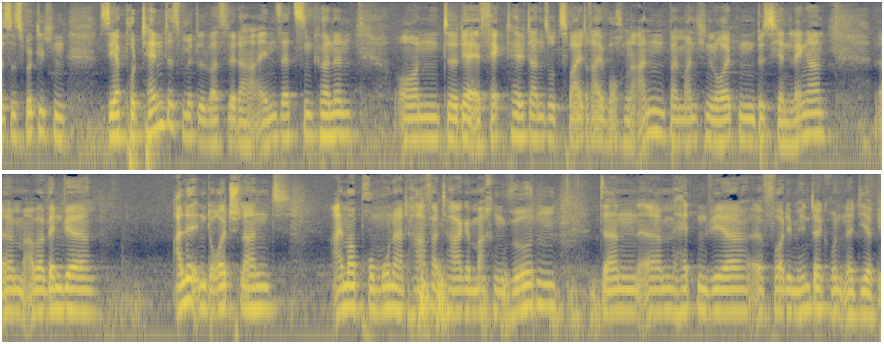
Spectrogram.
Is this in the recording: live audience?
yes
